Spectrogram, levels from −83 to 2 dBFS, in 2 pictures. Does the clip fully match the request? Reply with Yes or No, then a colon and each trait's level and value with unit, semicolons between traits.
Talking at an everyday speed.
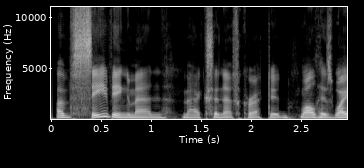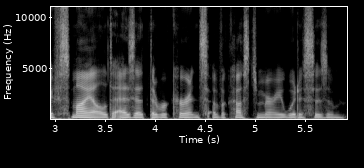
Yes: average, 170 wpm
